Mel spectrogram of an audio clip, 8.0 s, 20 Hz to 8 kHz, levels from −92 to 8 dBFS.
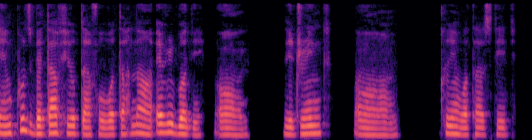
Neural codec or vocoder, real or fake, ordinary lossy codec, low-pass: codec, 16 kHz, 4 kbps, FreqCodec, larger model; fake; MP3, 48 kbps; 7.2 kHz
